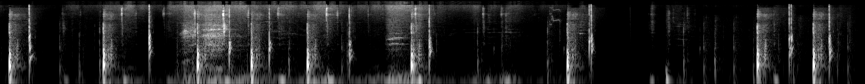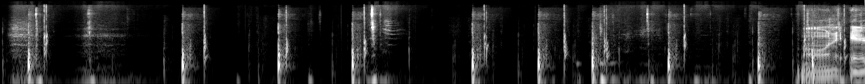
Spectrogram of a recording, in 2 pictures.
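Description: Repeated pickaxe strikes break through stone walls in the Minecraft NomiCEU modpack, sharp irregular knocks and thunks in quick bursts, with someone talking throughout.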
